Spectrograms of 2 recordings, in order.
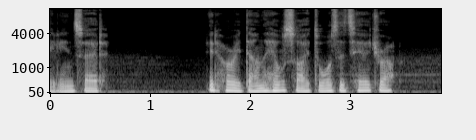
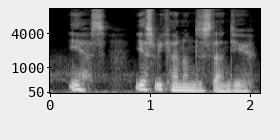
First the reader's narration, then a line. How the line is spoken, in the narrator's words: he said in an excited tone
